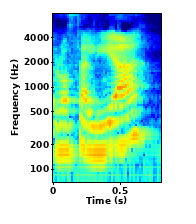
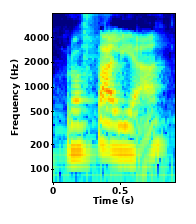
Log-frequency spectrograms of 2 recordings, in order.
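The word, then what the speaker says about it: Rosalía: I am currently loving Rosalia, I believe is how you say her name, not Rosalia. Rosalia.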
